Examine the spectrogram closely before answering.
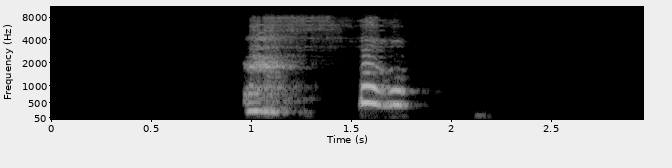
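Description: A young woman laughs briefly through an online call.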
